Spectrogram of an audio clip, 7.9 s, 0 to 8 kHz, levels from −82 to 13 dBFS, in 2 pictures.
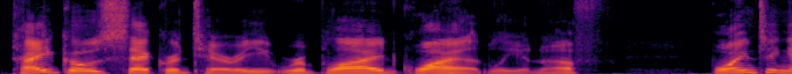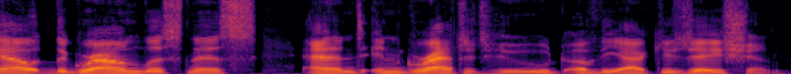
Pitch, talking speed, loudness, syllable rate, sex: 150 Hz, 105 wpm, -20 LUFS, 4.3 syllables/s, male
